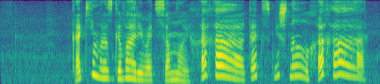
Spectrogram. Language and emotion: Russian, positive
